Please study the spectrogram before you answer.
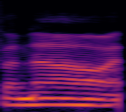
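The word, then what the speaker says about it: whānau: And the last one is pronounced whanau, and that means being a good ancestor.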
